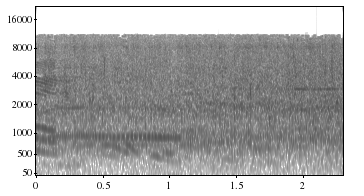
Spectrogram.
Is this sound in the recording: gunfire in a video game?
no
